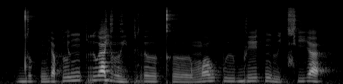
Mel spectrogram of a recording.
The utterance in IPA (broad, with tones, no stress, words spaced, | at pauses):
do˨˩k̚mi˩˦a̯plɯ˥˩ŋ pru˥˩a̯jɤː˩˦jprɤː˨˩ kʰɤː˩˦mɔː˥˩wpɯː˦˥ beː˦˥t̚ŋɯː˩˦t͡ɕʰi˥˩a̯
